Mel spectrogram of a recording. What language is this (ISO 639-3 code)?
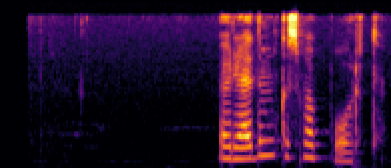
rus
